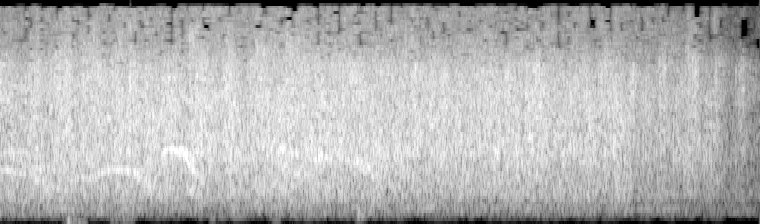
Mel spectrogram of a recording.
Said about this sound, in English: a round of applause.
